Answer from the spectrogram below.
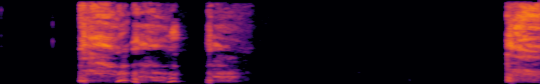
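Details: Two harsh coughing bouts, the first with several rapid bursts, separated by quiet, from someone coughing for weeks and sore from it; chest X-ray pending to check for pneumonia; suspected bronchitis.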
